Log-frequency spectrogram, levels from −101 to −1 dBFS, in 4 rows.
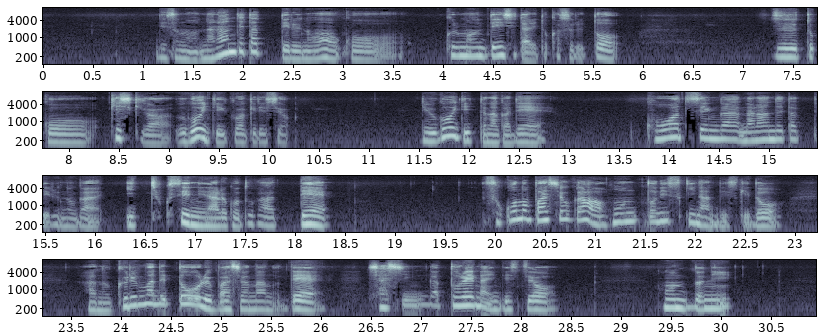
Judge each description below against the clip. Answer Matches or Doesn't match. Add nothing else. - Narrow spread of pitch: Doesn't match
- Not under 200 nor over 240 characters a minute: Matches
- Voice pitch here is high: Matches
